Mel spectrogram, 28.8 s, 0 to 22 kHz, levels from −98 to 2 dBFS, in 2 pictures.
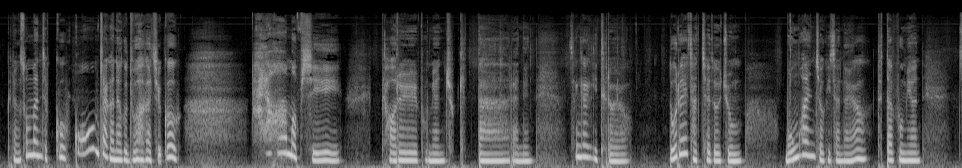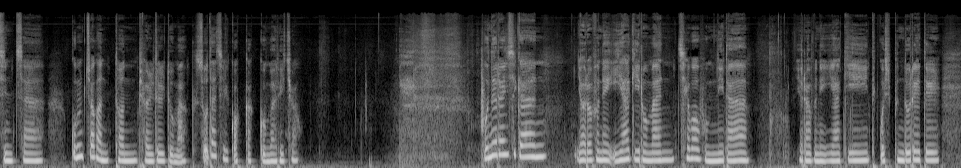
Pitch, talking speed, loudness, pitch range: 190 Hz, 215 characters per minute, -24 LUFS, 180-230 Hz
